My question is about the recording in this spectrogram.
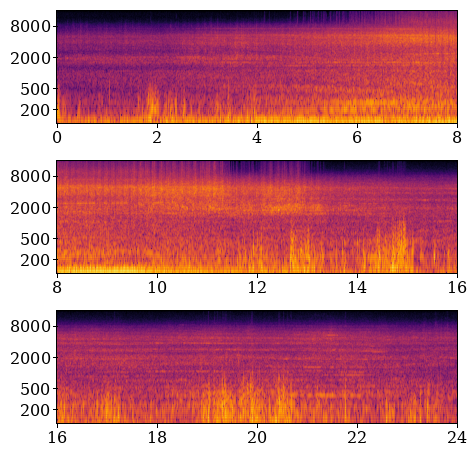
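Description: Amtrak Pennsylvanian passenger train passing close by. The diesel locomotive's low engine hum and rushing noise build to their loudest about eight to ten seconds in, then the stainless-steel passenger cars roll past with a lower rumble and occasional wheel clunks over the rails.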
